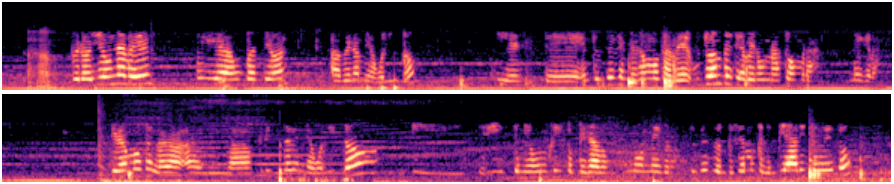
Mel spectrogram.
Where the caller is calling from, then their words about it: Texcoco, State of Mexico, Mexico; De Texcoco.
